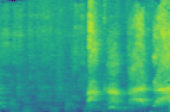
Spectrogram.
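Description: Children's short, high-pitched yelps and shrieks in rough play, three quick cries starting about a second in.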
